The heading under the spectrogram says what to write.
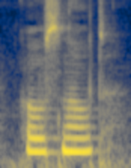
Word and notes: mordre: [mɔʁdʁ]

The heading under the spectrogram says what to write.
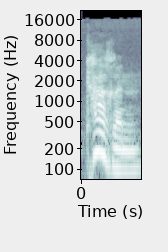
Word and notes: cart: /kɑːt/; /kɑɹt/

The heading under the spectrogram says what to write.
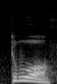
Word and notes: tuo: /ˈt̪uo/; /ˈt̪uoː/; /ˈt̪uo(ʔ)/; /ˈtuɔ/; /ˈtuɔʔ/

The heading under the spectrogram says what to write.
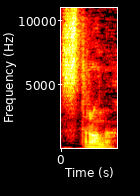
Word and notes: angle: American English; [ˈæŋ.gəl]

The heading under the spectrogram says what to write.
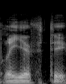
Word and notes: brièveté: /bʁi.jɛv.te/

